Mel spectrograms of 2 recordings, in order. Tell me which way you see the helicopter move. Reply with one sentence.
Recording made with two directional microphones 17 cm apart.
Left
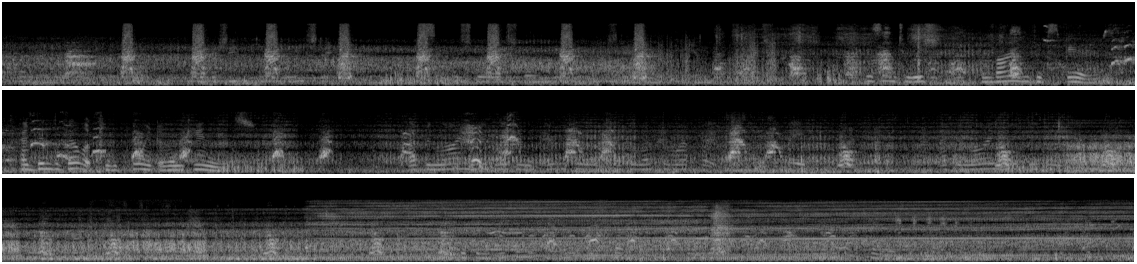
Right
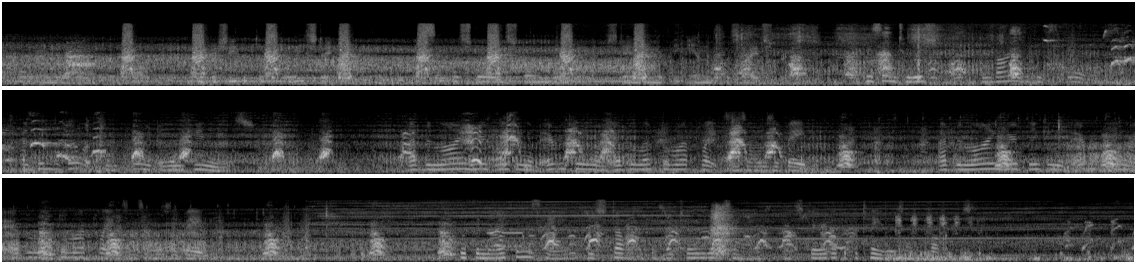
In this clip you hear the helicopter travel towards the left.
